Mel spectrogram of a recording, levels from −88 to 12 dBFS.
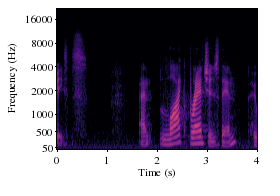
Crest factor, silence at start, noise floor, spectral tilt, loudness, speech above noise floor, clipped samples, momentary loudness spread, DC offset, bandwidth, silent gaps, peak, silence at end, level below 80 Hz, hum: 22 dB; 0 s; -74 dBFS; -3.5 dB/octave; -38 LUFS; 35 dB; under 0.1%; 19 LU; under 0.1%; 19 kHz; none; -18 dBFS; 0 s; -78 dBFS; none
